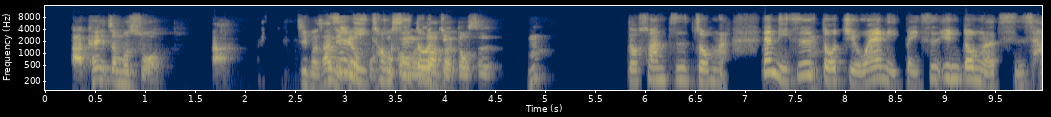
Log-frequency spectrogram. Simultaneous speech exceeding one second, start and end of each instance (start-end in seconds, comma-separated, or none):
2.8-4.1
